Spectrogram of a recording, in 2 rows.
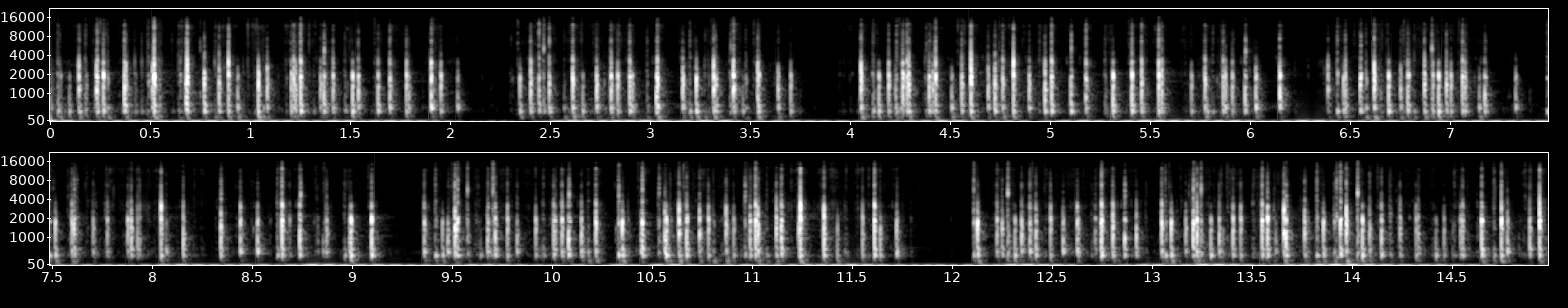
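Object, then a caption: Mechanical keyboard with plastic keycaps and metal plate. Fingertips type continuously on a Dolphin 2021 mechanical keyboard with a brass plate and plastic keycaps. The result is a dense stream of sharp, clacky keystrokes centered around 1.8 kHz with bright top edges and almost no ring. The typing pauses briefly near 2, 4 and 12 seconds.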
